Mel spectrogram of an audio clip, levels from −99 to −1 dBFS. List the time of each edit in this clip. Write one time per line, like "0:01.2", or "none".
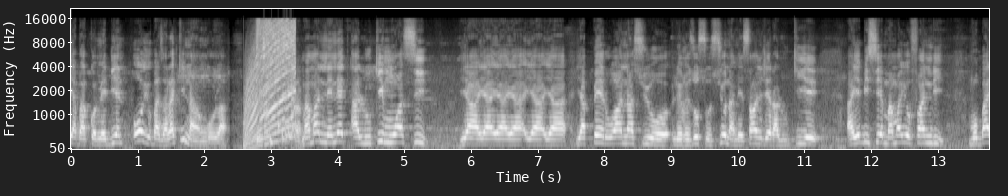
0:03.0

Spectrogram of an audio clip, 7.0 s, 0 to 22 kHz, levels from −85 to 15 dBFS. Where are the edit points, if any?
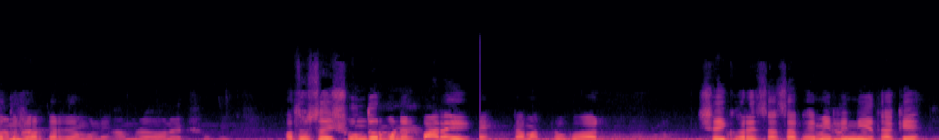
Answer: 0:03.7

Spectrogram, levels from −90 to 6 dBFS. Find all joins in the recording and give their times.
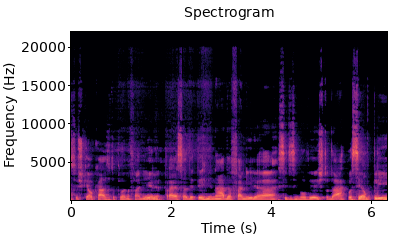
0:04.2
0:05.5

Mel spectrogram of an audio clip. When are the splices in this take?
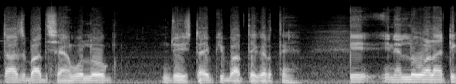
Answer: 0:03.5

